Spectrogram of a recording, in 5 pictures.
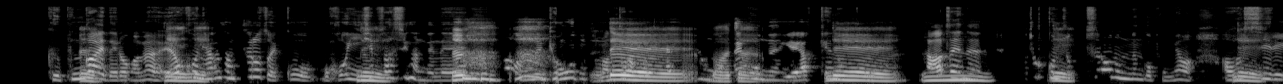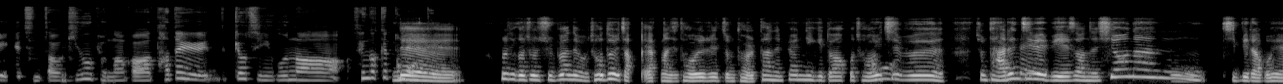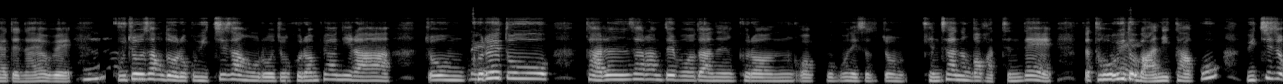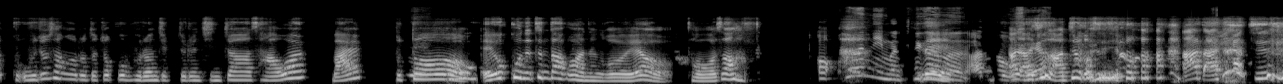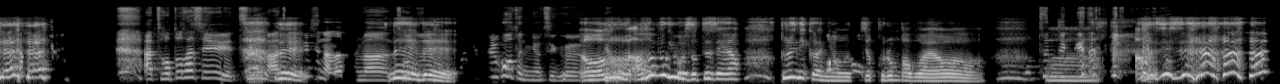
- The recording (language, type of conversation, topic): Korean, unstructured, 기후 변화가 우리 삶에 어떤 영향을 미칠까요?
- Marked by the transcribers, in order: laugh; laughing while speaking: "이십 사 시간"; distorted speech; other background noise; laughing while speaking: "더워서"; laughing while speaking: "더우세요?"; laugh; laughing while speaking: "틀었거든요. 아 나 지"; laugh; laughing while speaking: "어 아"; gasp; laughing while speaking: "됐어요"; laughing while speaking: "아 진짜"; laugh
